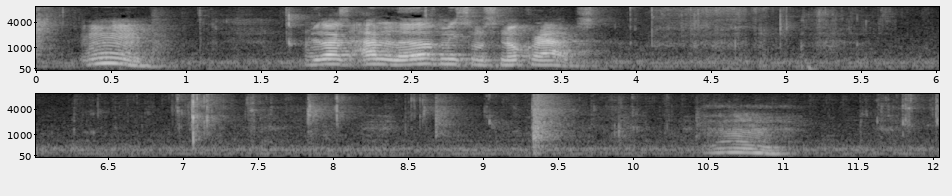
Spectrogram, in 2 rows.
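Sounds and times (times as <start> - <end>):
soft chewing: 3.9 - 12.0.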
